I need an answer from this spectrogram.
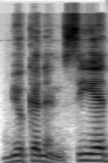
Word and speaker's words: Buchanan: It is pronounced as not ch but c sound not b butenin but bucan.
